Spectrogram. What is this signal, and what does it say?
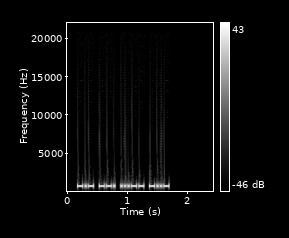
Morse code, heard as a keyed tone, about 40 wpm, 700 Hz. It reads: KG3X
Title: USA Call Signs - 4 Characters - 4x Character Spacing - 40wpm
